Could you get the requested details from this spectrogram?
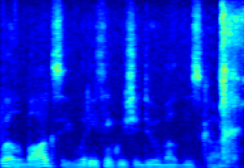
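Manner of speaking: smooth, deep and very soft voice. Retelling a conversation about a card, the speaker quotes Damon in his smooth voice. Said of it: "in his smooth voice".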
